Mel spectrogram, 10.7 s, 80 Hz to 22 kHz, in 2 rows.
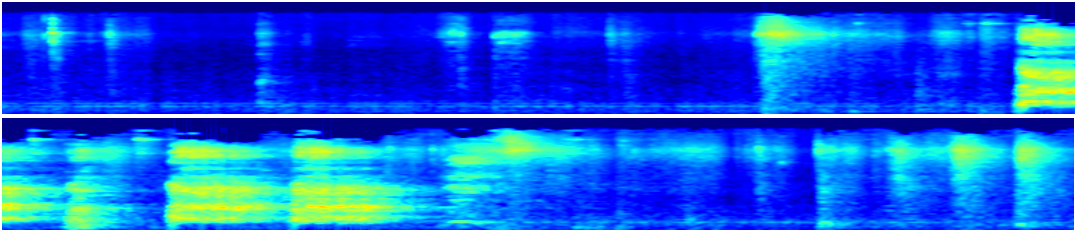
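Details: Coco, a 5-month-old male chocolate Labrador who hates the hissing "chhht" of non-stick spray, lets out a short run of loud, rough barks in a cluster after quieter rustling, with human squealing and laughter mixed in.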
